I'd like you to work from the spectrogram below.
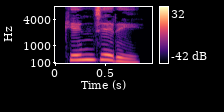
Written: ಖಂಜರಿ

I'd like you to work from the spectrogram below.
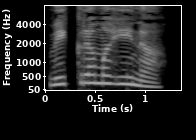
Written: ವಿಕ್ರಮಹೀನ

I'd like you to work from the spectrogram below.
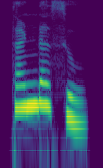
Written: ತಂಡಸು

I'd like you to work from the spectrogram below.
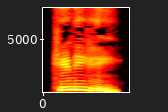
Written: ಕಾಣುಹ

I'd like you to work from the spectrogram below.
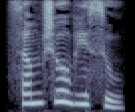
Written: ಸಂಶೋಭಿಸು

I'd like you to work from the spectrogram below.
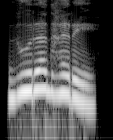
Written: ಧುರಧರೆ

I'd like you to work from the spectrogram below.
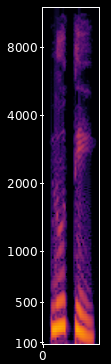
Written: ನೂತಿ

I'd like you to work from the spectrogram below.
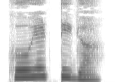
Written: ಕಾಯಡಕೆ

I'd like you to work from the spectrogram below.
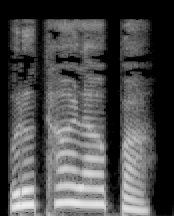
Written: ವೃಥಾಳಾಪ

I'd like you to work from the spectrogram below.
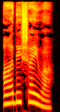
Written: ಆದಿಶೈವ

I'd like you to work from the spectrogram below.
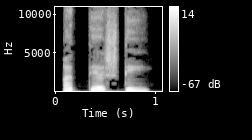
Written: ಅತ್ಯಷ್ಟಿ

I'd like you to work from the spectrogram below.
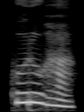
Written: ಕರಹ

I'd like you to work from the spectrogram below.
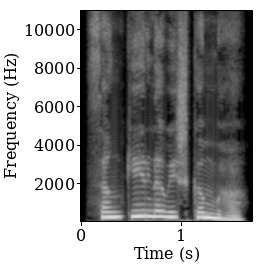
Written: ಸಂಕೀರ್ಣವಿಷ್ಕಂಭ

